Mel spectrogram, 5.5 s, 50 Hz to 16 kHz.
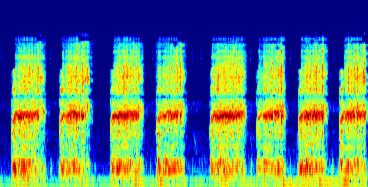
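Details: A female barn owl in a nest box screeches while mating, a rodent held in her beak, on the evening of 25 December 2023. The calls come as eight rasping, breathy bursts, each about half a second long, in a steady rhythm.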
